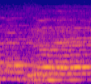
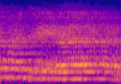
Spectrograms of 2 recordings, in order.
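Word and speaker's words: مجريها: Kalimat majroha dibaca majreha, dibaca majreha.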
